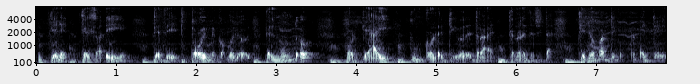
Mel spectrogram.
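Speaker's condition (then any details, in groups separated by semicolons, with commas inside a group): Total laryngectomy; laryngeal cancer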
